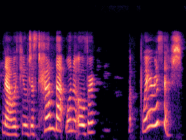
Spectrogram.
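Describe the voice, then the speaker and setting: A woman's voice: high-pitched, sing-song, measured pace, dull audio, voice pushed up. Storybook figure: a blustering, prim male headteacher, voiced by a woman. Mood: disapproving. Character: fussy, pompous middle-aged male headteacher.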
